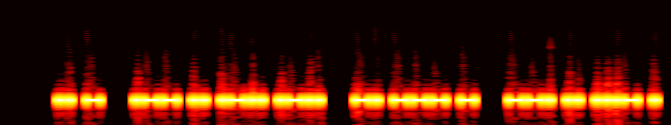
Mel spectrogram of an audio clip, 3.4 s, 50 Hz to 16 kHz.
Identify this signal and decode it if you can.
Morse code, heard as a keyed tone, about 50 wpm, 700 Hz. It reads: IT WILL NOT GIVE
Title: Sentences from Top 1600 Words 50wpm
